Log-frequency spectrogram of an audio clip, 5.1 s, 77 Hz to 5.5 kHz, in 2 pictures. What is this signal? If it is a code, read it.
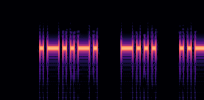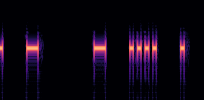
Morse code, heard as a keyed tone, about 25 wpm, spaced as for 18 wpm, 700 Hz. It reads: "BUT THE
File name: Pinocchio / Pinocchio ch7 12 25 ik1hge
